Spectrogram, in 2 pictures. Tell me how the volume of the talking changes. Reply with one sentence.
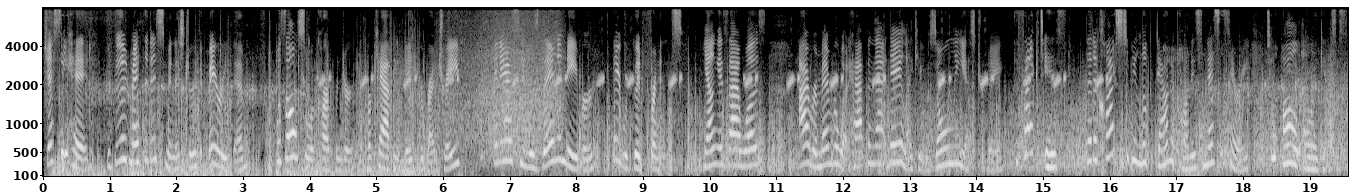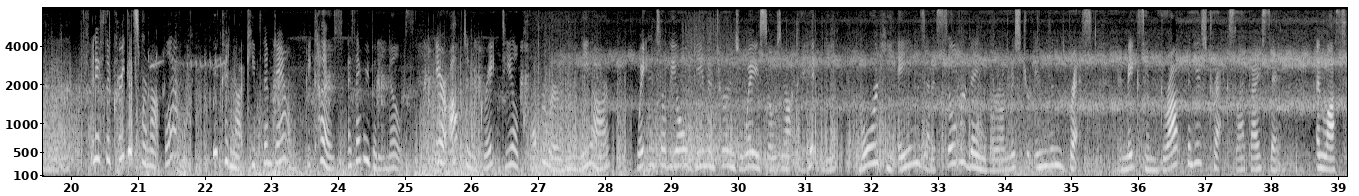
The loudness of the talking stays about the same.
